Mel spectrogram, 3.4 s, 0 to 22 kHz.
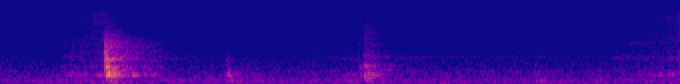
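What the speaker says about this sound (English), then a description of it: "I've got the 8-inch coated chef's knife. We are going to slice the tops off, put them in our trash receptacle." An 8-inch coated chef's knife slices the tops off vegetables on a cutting board, giving three separate sharp chops spread over a few seconds, close and fairly quiet, with no talking.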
